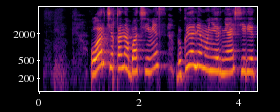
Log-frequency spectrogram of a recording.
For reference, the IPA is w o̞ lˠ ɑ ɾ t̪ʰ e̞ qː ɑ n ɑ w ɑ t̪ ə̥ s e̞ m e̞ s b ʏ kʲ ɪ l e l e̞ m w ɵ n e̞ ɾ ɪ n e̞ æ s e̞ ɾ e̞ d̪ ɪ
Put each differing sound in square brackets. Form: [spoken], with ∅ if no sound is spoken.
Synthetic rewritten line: w o̞ lˠ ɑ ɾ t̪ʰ e̞ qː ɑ n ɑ [b] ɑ t̪ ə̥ s e̞ m e̞ s b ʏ kʲ ɪ l [æ] l e̞ m w ɵ n e̞ ɾ ɪ n e̞ æ s e̞ ɾ e̞ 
